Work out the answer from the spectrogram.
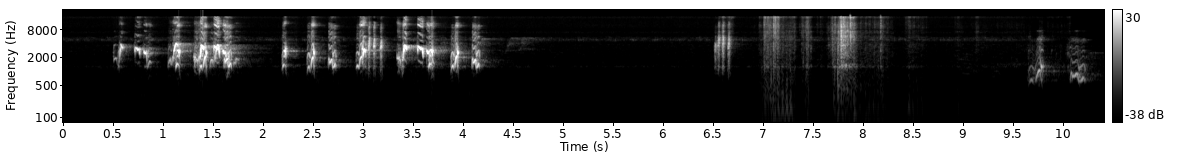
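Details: Streak-eared bulbul pair dueling in song, recorded 30 October 2021 as a lure sound: rapid chattering, bubbly phrases for about four seconds, a pause, some scattered knocking sounds, then a short closing burst of notes.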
